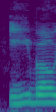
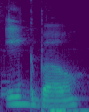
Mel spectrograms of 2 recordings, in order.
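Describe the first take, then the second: First: The g is not pronounced as a separate sound. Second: The g is pronounced as a separate sound. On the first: The speaker calls it right. "you don't actually pronounce the G" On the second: The speaker calls it wrong. "everyone thinks it's Igbo"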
